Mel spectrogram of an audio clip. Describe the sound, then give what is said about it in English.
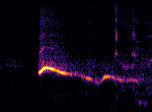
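A single drawn-out whistle starts sharply and slowly glides downward in pitch over about a second and a half, a person imitating the descending whistle of a falling bomb, clear. “Not the whistle. You hear, that's what you hear before the bomb drops.”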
